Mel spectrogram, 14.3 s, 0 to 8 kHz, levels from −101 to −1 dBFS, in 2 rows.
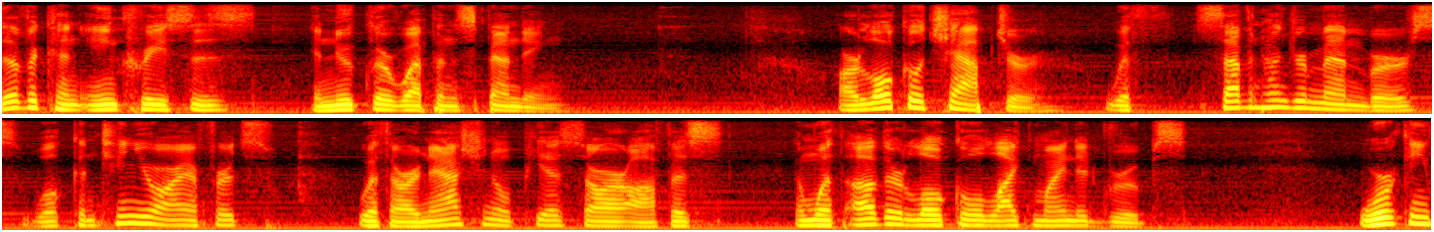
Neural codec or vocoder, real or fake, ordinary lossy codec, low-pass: none; real; MP3, 64 kbps; 7.2 kHz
